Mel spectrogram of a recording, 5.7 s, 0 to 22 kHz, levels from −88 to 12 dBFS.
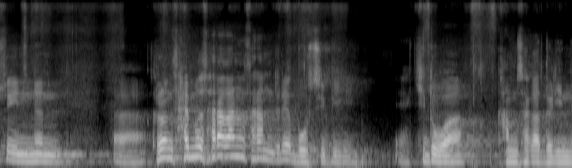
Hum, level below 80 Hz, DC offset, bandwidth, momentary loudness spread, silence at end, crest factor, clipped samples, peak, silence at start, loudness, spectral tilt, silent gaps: none; -54 dBFS; under 0.1%; over 20 kHz; 18 LU; 0 s; 18 dB; under 0.1%; -4 dBFS; 0 s; -22 LUFS; -7 dB/octave; none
